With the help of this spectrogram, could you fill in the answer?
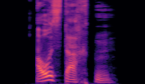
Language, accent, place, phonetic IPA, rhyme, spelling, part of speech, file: German, Germany, Berlin, [ˈaʊ̯sˌdaxtn̩], -aʊ̯sdaxtn̩, ausdachten, verb, De-ausdachten.ogg
- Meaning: first/third-person plural dependent preterite of ausdenken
